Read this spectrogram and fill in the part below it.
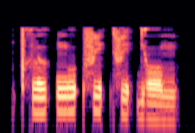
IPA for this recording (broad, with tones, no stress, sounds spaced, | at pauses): pʰ l ɯ˦˥ k̚ ŋ u˦˥ ʔ f i˦˥ t̚ f i˨˩ t̚ j o˨˩ m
